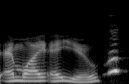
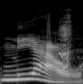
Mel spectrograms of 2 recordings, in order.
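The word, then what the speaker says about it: Mieu: over a year ago I couldn't pronounce that name is Mya you its meow yeah she's a cat from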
